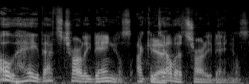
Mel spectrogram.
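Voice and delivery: ordinary delivery

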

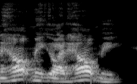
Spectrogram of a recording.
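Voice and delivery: ordinary talk

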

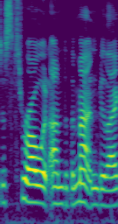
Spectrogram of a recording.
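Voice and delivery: ordinary talk, nothing marked

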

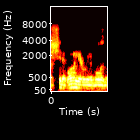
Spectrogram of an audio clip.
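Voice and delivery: normal talking voice

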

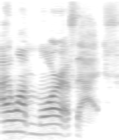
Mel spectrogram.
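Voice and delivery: normal talking voice

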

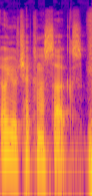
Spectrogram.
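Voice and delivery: plain

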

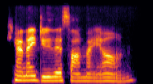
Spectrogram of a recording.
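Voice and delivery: ordinary delivery

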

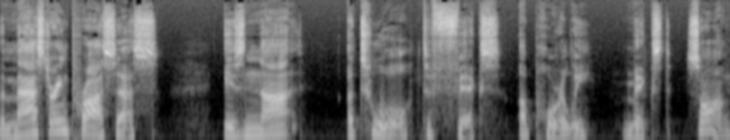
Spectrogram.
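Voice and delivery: slow, deliberate, each word spaced out. A podcast host repeats a key point for listeners, slowly and deliberately. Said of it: "I'm going to say that again slowly".

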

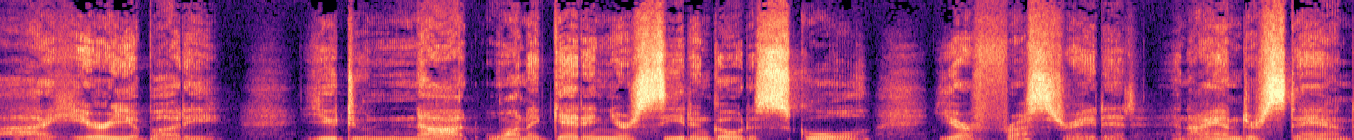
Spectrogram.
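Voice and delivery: close, hushed stage whisper. Retelling what was half-whispered close to a screaming child's ear: retelling a half-whisper. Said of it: "But I whispered something like".

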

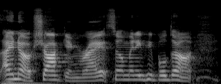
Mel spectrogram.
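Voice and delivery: normal talking voice

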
